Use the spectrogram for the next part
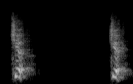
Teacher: ಅಂತ ಕರೀತಾರೆ ನೋಡಿ ಚ ಅಂದ್ಬಿಟ್ಟು ಅದು ಮೇಲ್ಗಡೆ ಹೋಗಿ ತಾಗುತ್ತೆ ಚ ಚ ನಮ್ಮ ನಾಲಿಗೆ ಹೋಗಿ ಅಂಗಳಕ್ಕೆ ತಾಗುತ್ತೆ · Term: ತಾಲವ್ಯ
